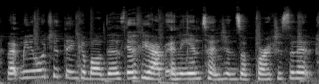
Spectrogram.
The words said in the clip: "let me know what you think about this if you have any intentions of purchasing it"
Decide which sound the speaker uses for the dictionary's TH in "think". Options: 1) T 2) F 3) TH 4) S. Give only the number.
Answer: 3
